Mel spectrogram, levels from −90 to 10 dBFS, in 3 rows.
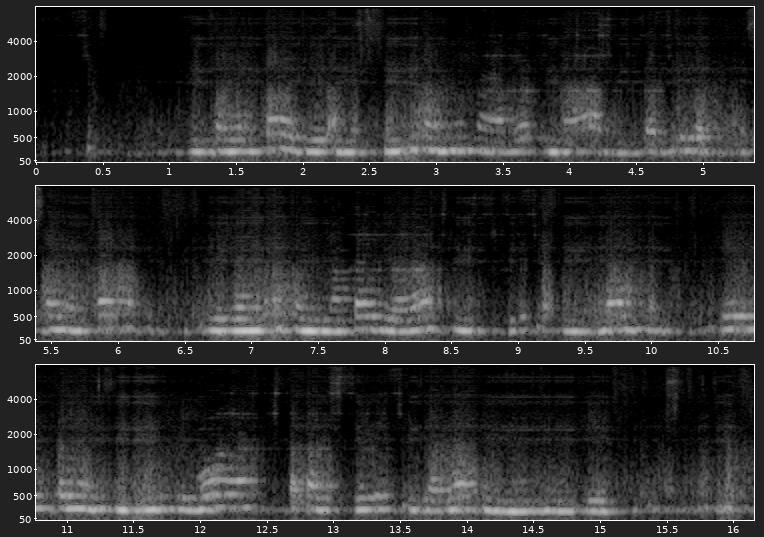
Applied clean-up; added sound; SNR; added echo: neural separator model SepFormer DNS4.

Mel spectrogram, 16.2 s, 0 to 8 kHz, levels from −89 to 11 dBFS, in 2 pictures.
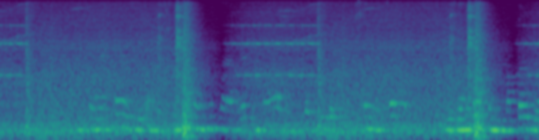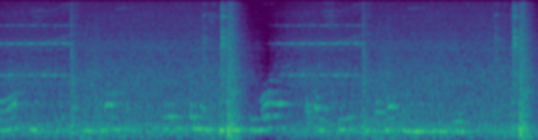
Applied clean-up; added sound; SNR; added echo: none; Slam; 2 dB; reverberation time 0.5 s.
